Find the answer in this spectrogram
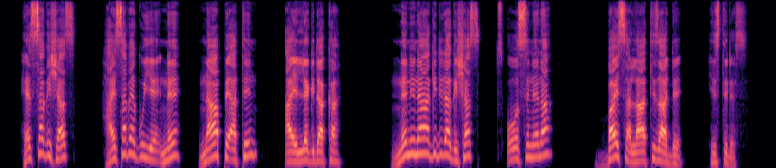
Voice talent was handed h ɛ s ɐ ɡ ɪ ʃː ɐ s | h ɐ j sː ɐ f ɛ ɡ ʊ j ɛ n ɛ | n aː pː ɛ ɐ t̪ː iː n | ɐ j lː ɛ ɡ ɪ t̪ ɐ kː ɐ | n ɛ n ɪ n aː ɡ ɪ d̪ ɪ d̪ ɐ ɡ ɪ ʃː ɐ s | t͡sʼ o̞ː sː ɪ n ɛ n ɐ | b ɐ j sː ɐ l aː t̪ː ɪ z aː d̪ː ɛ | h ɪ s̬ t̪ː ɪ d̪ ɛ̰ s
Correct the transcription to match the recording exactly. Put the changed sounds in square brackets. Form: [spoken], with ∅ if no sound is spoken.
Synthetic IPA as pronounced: h ɛ [sː] ɐ ɡ ɪ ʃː ɐ s | h ɐ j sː ɐ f ɛ ɡ ʊ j ɛ n ɛ | n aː pː ɛ ɐ t̪ː iː n | ɐ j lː ɛ ɡ ɪ [d̪] ɐ kː ɐ | n ɛ n ɪ n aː ɡ ɪ d̪ ɪ d̪ ɐ ɡ ɪ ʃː ɐ s | t͡sʼ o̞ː sː ɪ n ɛ n ɐ | b ɐ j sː ɐ l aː t̪ː ɪ z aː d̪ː ɛ | h ɪ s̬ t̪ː ɪ d̪ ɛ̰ s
